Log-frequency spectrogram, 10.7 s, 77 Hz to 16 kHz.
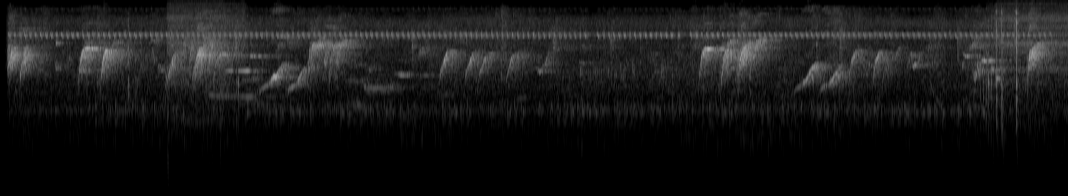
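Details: Andaman bulbul recorded on Andaman Island, India, in March 2020: bursts of quick, sharply sliding chirps in tight clusters, pausing between groups, over a steady thin high whine throughout.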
